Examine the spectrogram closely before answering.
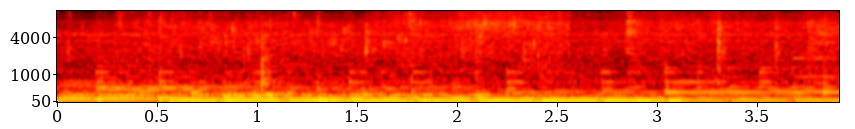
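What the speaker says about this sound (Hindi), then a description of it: "अभी 2 मिनट में प्याज लहसुन ये सभी मसाला को फ्राई कर लेंगे।" Onion, garlic, cumin and red chillies fry in hot oil for pumpkin sabzi, giving a steady close sizzle with crackles and stirring clinks throughout, and no voices.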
